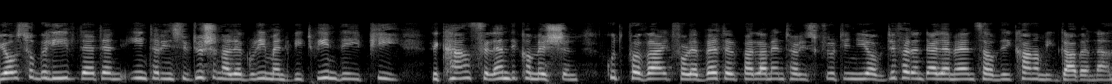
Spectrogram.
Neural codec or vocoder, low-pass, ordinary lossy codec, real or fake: codec, 16 kHz, 0.8 kbps, ZipCodec; 7.2 kHz; MP3, 32 kbps; fake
